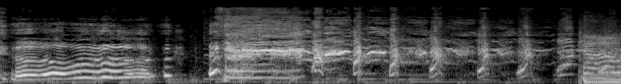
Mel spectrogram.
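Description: Hearty laughter in repeated bursts, with a wavering, shaky pitch at first and a high shriek-like laugh a couple of seconds in. Background music comes in near the end.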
